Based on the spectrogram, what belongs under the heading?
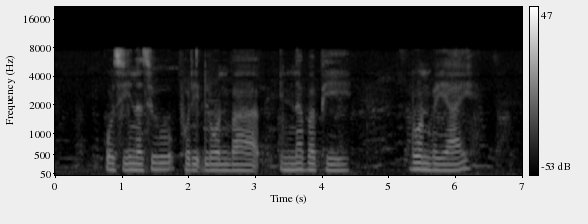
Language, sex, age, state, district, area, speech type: Manipuri, female, 60+, Manipur, Imphal East, rural, spontaneous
